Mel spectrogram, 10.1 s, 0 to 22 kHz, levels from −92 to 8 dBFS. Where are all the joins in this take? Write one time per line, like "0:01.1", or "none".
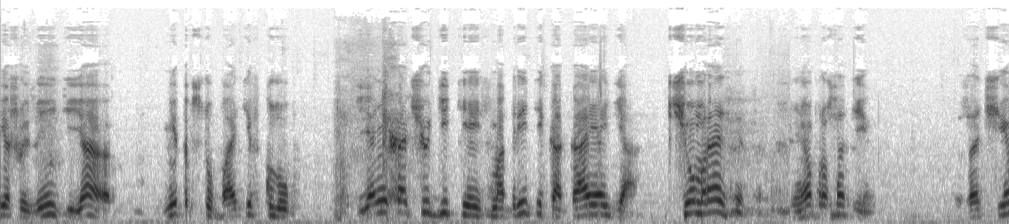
0:01.9
0:07.9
